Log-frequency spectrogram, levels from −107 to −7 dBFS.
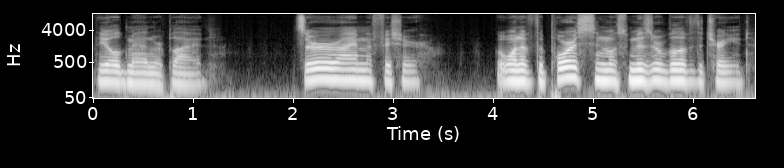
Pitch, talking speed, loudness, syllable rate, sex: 140 Hz, 180 wpm, -17 LUFS, 5.6 syllables/s, male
